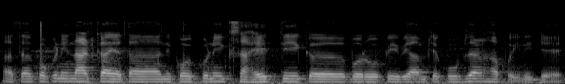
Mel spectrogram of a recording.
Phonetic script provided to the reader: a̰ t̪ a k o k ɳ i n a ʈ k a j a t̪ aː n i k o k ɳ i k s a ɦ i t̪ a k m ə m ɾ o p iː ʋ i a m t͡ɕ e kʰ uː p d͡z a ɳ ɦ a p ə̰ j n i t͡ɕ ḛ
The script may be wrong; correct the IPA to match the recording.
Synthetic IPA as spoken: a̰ t̪ a k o k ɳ i n a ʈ k a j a t̪ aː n i k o k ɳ i k s a ɦ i t̪ i k b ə ɾ o p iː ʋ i a m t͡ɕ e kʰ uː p d͡z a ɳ ɦ a p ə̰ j n i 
